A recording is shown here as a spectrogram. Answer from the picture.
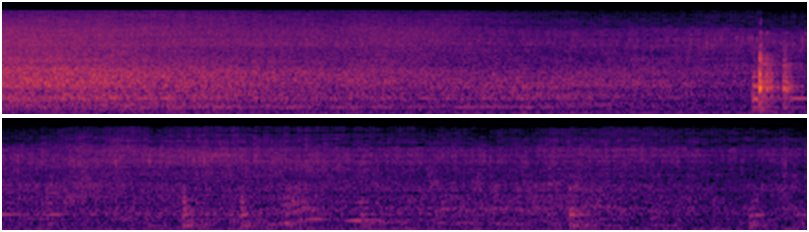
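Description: White wine poured into a hot skillet of oil, garlic and tomato paste, hissing and sizzling loudly as it hits the fat, the sizzle slowly dying down as the wine deglazes the pan. A wooden spoon stirs and scrapes the bottom, with a single sharp knock a little under four seconds in.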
